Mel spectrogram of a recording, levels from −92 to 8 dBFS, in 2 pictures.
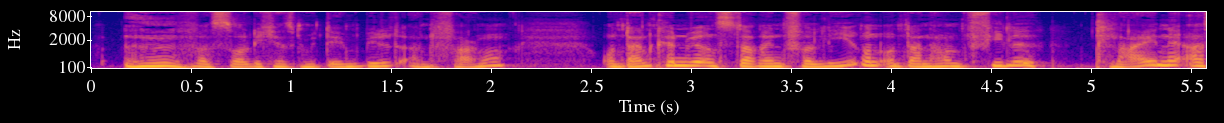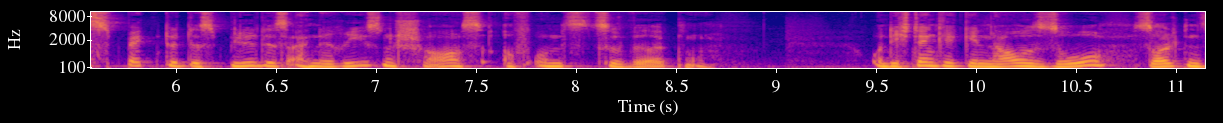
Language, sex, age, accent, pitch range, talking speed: German, male, 50-69, German, 155-190 Hz, 190 wpm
